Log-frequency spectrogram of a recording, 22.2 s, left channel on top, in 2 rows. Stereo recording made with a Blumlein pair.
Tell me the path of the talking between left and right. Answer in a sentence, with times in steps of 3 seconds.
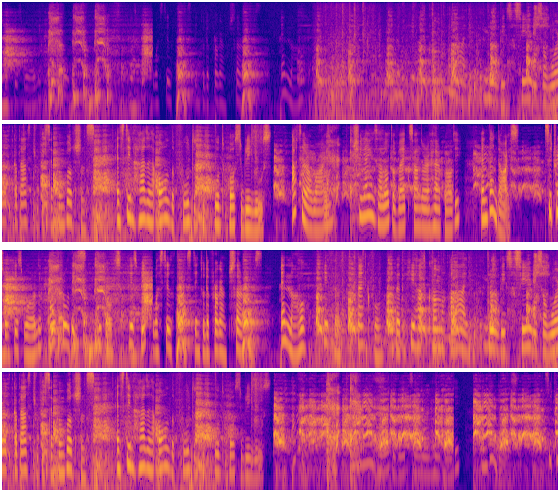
You can hear the talking on the right from 0 s, in the centre from 12 s and on the left from 15 s.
